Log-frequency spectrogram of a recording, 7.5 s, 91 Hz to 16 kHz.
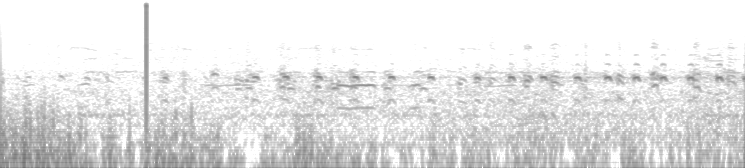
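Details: Geese active on a pond on 31 March 2014: a busy chorus of short, nasal honks, rapidly repeated and overlapping, with one sharp click early on and low wind rumble beneath.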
